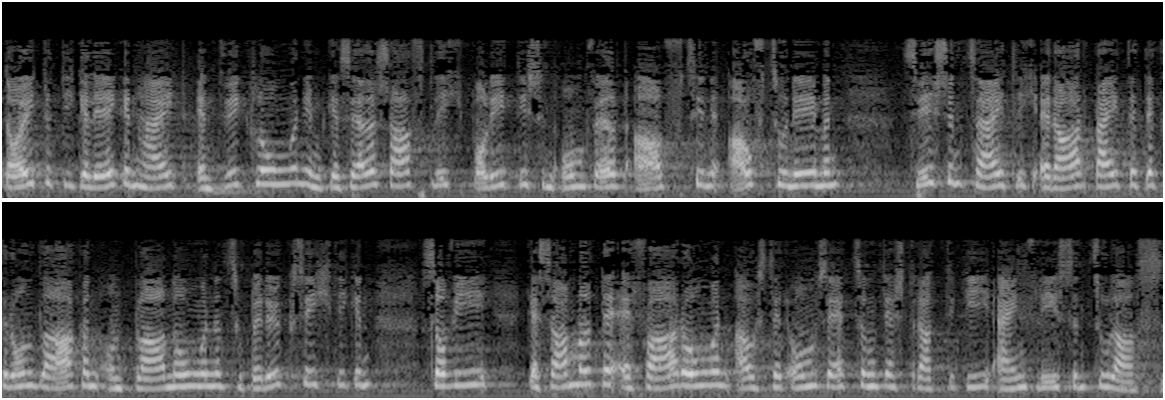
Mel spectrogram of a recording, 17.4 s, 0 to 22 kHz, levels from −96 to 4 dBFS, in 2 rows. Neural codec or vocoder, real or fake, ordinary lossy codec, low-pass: none; real; none; 9.9 kHz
